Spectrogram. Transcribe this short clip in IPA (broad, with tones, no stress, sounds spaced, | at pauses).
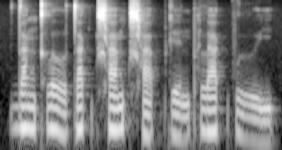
d a˧ ŋ kʰ l ɤː˨˩ t a˦˥ k̚ t͡ɕʰ a˦˥ m t͡ɕʰ a˨˩ p̚ k e˩˦ n pʰ l a˦˥ k̚ f ɯː˨˩ j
